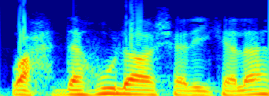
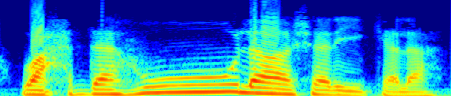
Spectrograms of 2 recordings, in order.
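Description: First: «وحده» with the hu cut short; unlengthened hu; wrong clipped vowel. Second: «وحده» with the hu drawn long; lengthened hu in «وحده»; correct lengthening. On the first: Teacher recapping the clipped «وحده» mistake. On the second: Teacher recapping the right «وحده». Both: Shown as a demonstration. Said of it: "نشه".

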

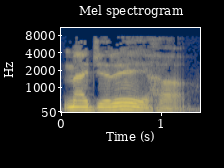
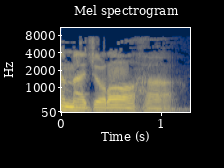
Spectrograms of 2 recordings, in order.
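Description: First: Slow مجریها, alef tilted toward a long kasra, 'reyha'; imala on مجریها. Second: مجراها with a full open long 'aa' after ر; no imala, heavy ra. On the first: Teacher repeating the correct recitation, مجریها with imala. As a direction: say مجریها as majreyha with a thin r. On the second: Teacher showing how not to read it, مجراها without imala. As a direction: draw out مجراها slowly as majraaha. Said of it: "و نه مجراها". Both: Shown as a demonstration.

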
